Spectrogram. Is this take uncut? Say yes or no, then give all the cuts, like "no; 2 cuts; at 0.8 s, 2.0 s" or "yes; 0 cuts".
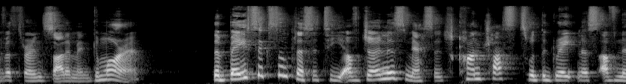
yes; 0 cuts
